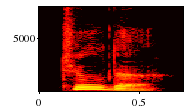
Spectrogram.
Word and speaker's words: childer: Footnote: Childer. This is the manner in which many of Thady's rank, and others in Ireland, formerly pronounced the word children.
